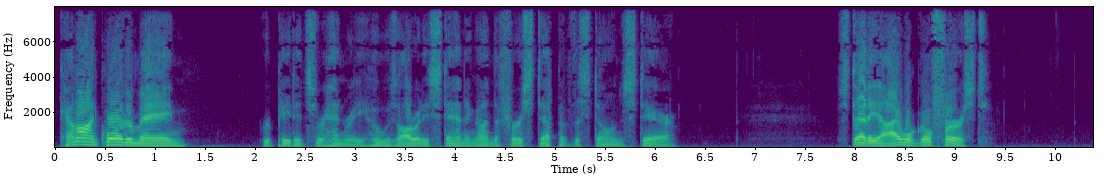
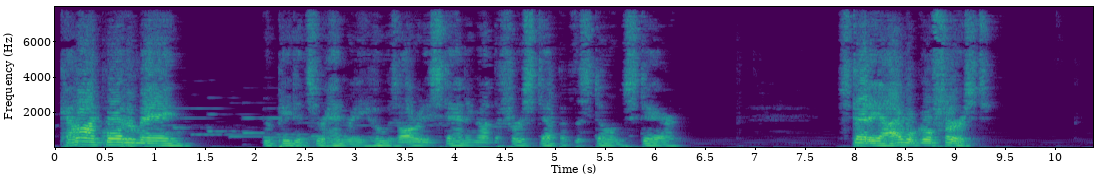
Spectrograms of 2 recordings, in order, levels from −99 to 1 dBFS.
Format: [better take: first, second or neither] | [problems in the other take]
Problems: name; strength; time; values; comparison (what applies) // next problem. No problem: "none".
first | noise reduction (classical method WPE with log-MMSE)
